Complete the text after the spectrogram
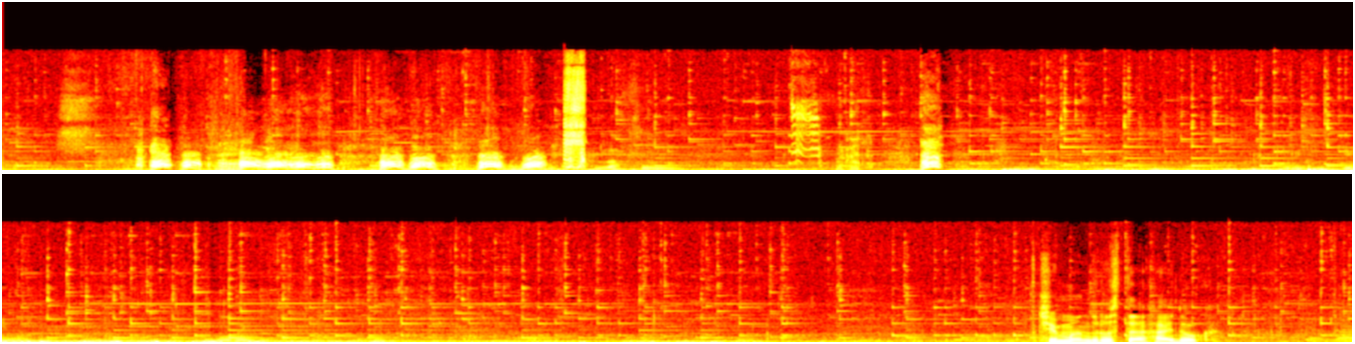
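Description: Dogs bark and yelp excitedly nearby.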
